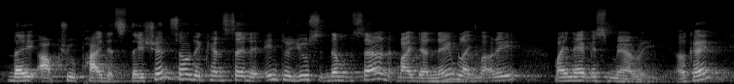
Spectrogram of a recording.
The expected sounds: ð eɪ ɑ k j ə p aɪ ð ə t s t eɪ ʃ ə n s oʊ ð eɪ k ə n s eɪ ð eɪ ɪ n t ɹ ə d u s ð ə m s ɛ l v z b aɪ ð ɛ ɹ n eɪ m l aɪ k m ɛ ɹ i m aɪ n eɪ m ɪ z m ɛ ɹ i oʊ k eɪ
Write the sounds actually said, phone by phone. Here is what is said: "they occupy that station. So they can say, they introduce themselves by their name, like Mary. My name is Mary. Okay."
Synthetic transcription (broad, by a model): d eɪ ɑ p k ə p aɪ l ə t s t eɪ ʃ ə n s oʊ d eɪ k ə n s eɪ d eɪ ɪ n t ɹ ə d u s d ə m s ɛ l b aɪ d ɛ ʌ n eɪ m l aɪ k m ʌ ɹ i m aɪ n eɪ m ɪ s m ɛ ɹ i oʊ k eɪ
